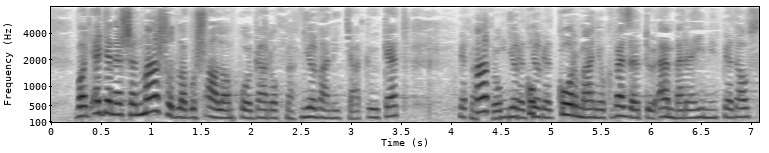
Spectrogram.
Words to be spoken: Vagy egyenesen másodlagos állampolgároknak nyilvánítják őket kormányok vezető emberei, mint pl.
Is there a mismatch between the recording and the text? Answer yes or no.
yes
